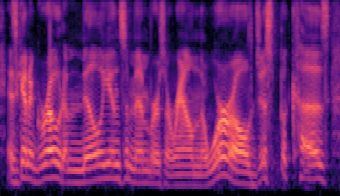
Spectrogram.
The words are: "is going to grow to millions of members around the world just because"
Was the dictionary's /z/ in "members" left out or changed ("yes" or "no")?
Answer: no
